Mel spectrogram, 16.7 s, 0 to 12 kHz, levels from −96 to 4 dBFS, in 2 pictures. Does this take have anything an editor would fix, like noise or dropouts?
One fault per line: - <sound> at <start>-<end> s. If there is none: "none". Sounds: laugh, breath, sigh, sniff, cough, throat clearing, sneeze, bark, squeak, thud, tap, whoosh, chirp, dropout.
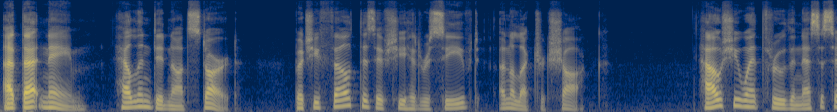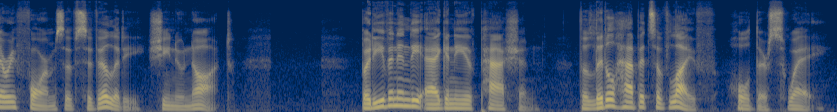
none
